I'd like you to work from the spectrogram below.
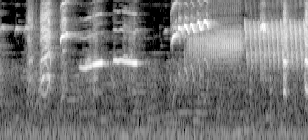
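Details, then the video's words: Greater green leafbird song of varied sharp high chips and short buzzy whistled phrases, then a busy chattering run that becomes a long harsh buzzy trill broken by squeaky notes; a low steady hum runs underneath. "cucak ijo bahan bangunan"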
